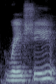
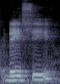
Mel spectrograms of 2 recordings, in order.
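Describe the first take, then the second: First: It is said the anglicized English way. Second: It is said the Japanese-style way. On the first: The speaker calls it wrong. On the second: The speaker calls it right.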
